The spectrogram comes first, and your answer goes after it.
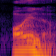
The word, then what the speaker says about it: Eule: E plus U turns into Oi and gives us words like Eule or Deutsch.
